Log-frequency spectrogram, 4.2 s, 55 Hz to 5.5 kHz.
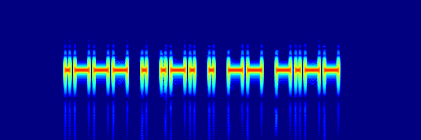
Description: Morse code, heard as a keyed tone, about 25 wpm, 550 Hz. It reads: JEREMY
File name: Ultimate Word List / 25WPM Ultimate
